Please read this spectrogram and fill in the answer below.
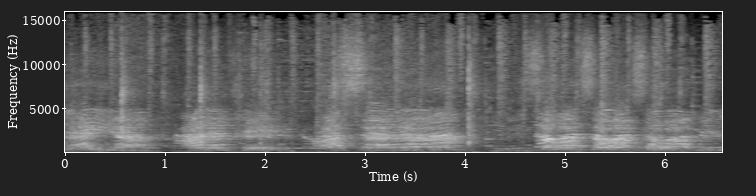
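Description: A group of children singing together over backing music with a steady beat of about two thumps a second.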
